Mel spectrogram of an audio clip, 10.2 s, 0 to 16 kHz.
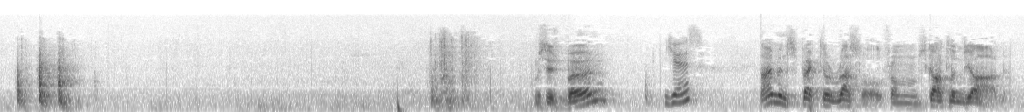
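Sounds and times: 
quick firm knocks on a wooden door: 0.2s - 0.9s
speech: 5.4s - 10.2s.

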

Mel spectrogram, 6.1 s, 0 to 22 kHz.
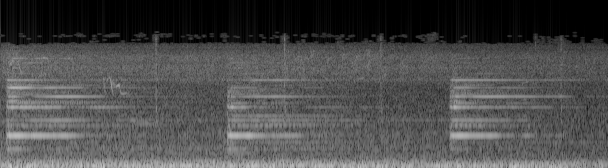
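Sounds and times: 
courthouse clock tower bell chiming: 0.0s - 1.3s, 2.3s - 3.4s, 4.5s - 5.8s
steady low outdoor rumble: 0.0s - 6.0s.

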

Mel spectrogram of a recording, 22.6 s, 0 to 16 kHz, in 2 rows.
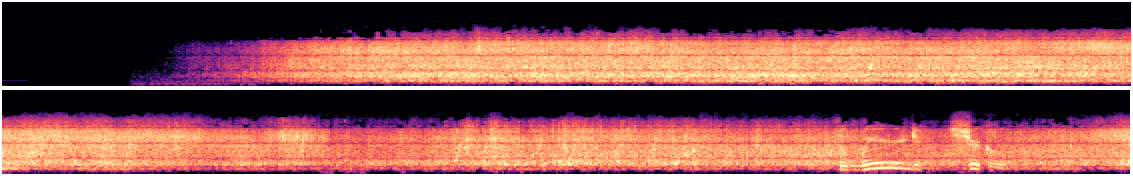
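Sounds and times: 
restless sea waves washing and roaring: 1.7s - 22.5s.

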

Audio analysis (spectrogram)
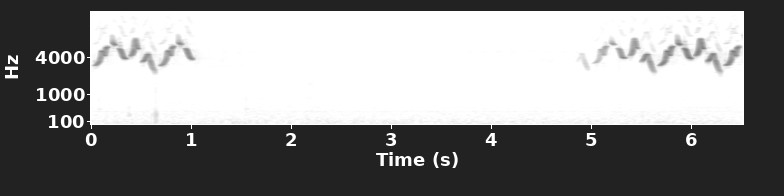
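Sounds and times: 
common yellowthroat warbler song: 0.0s - 1.9s, 3.5s - 6.5s.

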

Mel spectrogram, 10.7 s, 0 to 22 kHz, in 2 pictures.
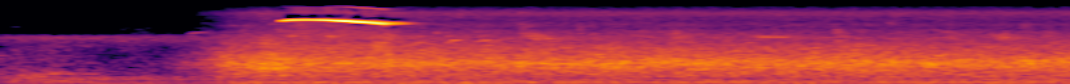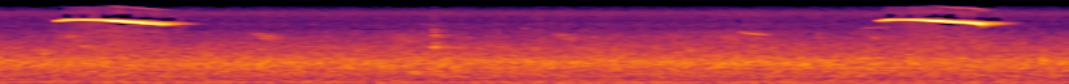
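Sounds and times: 
soft steady hiss: 0.0s - 10.6s
American Robin seet call: 1.4s - 2.1s, 5.5s - 6.4s, 9.6s - 10.5s.

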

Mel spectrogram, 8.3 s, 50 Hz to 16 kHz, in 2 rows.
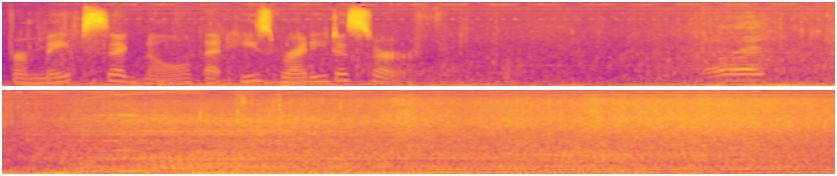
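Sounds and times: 
speech: 0.0s - 2.4s, 3.5s - 4.7s
wake boat engine droning and accelerating: 0.0s - 8.3s
rushing water and spray from a wake boat: 2.2s - 8.3s.

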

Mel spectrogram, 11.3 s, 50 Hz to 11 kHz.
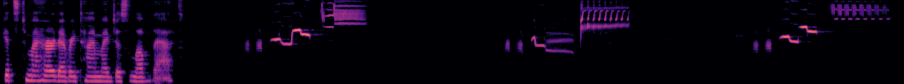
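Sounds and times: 
speech: 0.0s - 2.4s
wood thrush singing: 2.8s - 11.2s.

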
